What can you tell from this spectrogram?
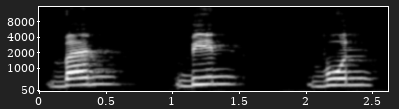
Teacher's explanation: ناک میں آواز جائے گی، اس میں تنوین میں غنہ ہوگا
